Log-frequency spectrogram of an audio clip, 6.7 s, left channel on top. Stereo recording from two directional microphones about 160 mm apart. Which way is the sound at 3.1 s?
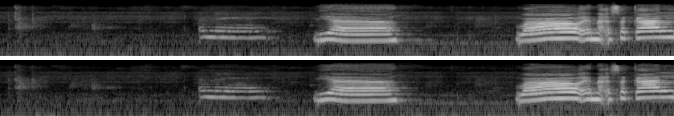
Centre (ahead or behind).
